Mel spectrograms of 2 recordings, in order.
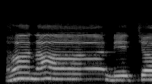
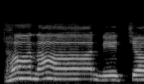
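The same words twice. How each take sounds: The two takes are said the same way.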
